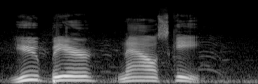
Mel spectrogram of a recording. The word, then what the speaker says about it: Ubernowski: He said the 64 is pronounced Ubernowski.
